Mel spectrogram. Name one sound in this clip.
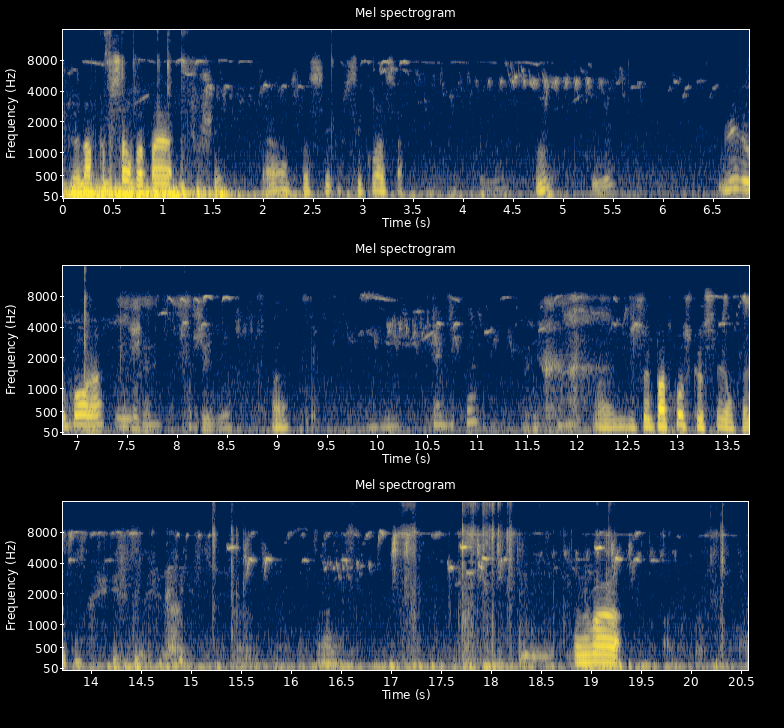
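An elderly man talks calmly close by, outdoors.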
